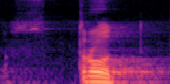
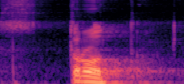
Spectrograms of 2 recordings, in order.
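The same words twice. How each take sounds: The two takes are said the same way.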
